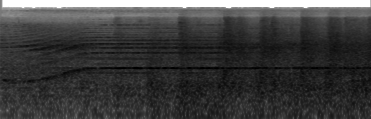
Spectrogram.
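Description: New York City subway train running past, its motor whine rising in pitch over about a second and then holding steady, with the wheels clicking over rail joints.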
